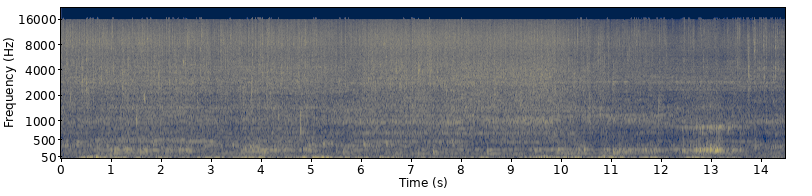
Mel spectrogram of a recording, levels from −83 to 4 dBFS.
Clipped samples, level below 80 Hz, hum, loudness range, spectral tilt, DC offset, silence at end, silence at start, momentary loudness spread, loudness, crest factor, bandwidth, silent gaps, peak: under 0.1%; -42 dBFS; none; 6 LU; 0 dB/octave; under 0.1%; 0 s; 0 s; 6 LU; -19 LUFS; 18 dB; 17 kHz; none; -4 dBFS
